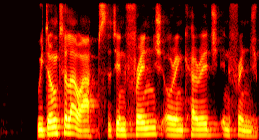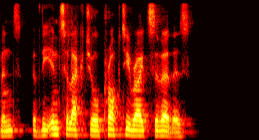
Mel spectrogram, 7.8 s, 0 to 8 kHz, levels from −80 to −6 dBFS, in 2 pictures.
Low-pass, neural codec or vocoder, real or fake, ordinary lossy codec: 7.2 kHz; autoencoder, 48 kHz, 128 numbers a frame, DAC-VAE, trained on Japanese speech; fake; none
